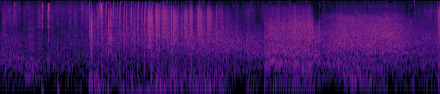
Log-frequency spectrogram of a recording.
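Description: Sniper gunfire in an online shooter video game, several sharp cracks scattered across a busy, noisy battle soundscape, with a few distant bursts under the action.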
